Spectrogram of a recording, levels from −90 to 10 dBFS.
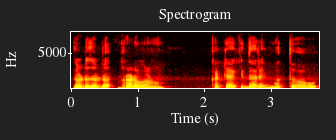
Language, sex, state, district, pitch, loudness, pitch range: Kannada, male, Karnataka, Koppal, 140 Hz, -20 LUFS, 135-145 Hz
